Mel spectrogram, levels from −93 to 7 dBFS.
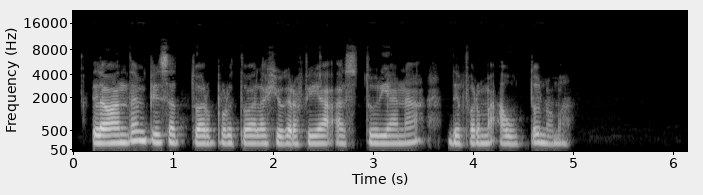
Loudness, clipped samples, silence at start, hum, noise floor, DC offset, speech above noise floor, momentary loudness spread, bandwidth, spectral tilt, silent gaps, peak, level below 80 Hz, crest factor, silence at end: -21 LUFS; under 0.1%; 0.2 s; none; -84 dBFS; under 0.1%; 64 dB; 11 LU; 7.8 kHz; -7 dB/octave; none; -2 dBFS; -68 dBFS; 20 dB; 1.2 s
